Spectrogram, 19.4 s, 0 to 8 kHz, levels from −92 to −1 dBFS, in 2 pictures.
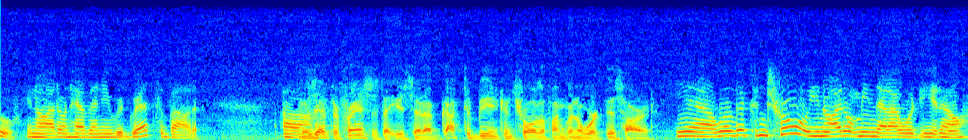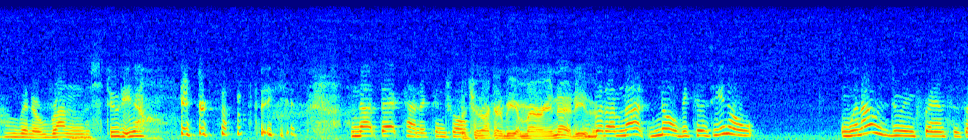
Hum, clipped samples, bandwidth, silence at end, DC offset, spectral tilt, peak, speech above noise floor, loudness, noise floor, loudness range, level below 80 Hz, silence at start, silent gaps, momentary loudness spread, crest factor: none; under 0.1%; 7.6 kHz; 0 s; under 0.1%; -8.5 dB/octave; -10 dBFS; 27 dB; -24 LUFS; -51 dBFS; 3 LU; -52 dBFS; 0 s; none; 7 LU; 14 dB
